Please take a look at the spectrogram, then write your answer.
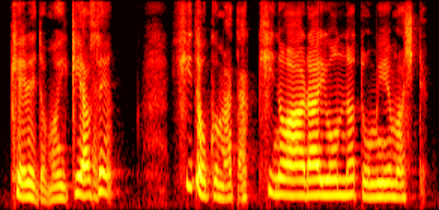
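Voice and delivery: ordinary delivery

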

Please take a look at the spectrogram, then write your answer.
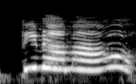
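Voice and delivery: very high, insistent cat voice; stubborn cat. Pretend. Cat refuses Mami's scolding, high stubborn cat voice. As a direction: play a sulky little cat refusing.

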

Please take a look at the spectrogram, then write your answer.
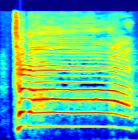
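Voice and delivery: put-on high, drawn-out child's fanfare; triumphant little girl. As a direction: announce it proudly like a little girl. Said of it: "a little girl waved her hand".

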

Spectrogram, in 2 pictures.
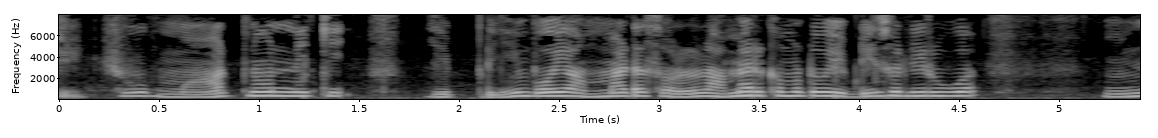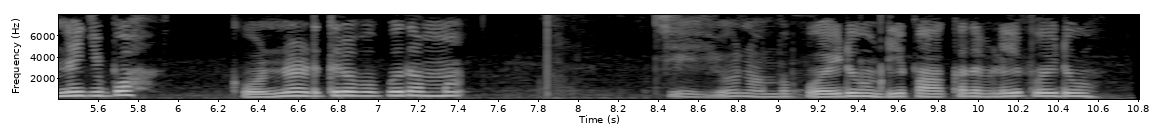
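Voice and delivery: soft, fearful undertone; anxious whisper-quiet. Acted. Girl dreading her mother finding out, muttering softly. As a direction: creep away muttering in dread.

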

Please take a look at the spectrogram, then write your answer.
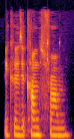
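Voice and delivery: ordinary talk

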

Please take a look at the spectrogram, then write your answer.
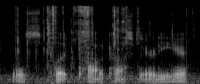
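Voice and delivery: fast, soft whispered aside. Real, not acted. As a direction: whispers to himself while sorting. Muttered aside while sorting.

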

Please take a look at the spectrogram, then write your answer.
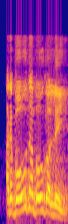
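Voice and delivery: imitating a Jatni villager's Odia; Jatni dialect. Describing Jatni folk, slips into their dialect. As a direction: put on the local Jatni speech. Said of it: "ଜଟଣୀ ଲୋକ ଥିଲେ".

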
